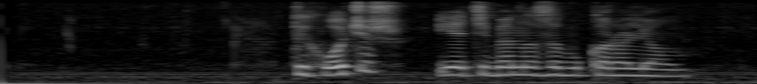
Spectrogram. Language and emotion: Russian, neutral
